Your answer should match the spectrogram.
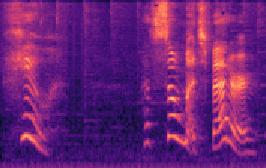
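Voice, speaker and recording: A woman's voice: very high-pitched, sing-song, takes it slowly, faint music behind, heavily acted, rough recording. A woman voicing a sweet, playful, childish teenage schoolgirl with a cutesy, teasing manner in a visual novel. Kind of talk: visual novel read-aloud.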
